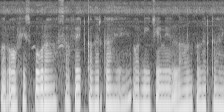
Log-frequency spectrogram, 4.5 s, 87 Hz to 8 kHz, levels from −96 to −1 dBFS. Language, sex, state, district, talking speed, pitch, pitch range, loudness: Hindi, male, Tripura, Dhalai, 185 wpm, 115 Hz, 110-115 Hz, -16 LUFS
